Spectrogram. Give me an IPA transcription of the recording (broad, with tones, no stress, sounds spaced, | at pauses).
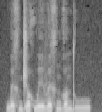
w ɛ˩˧ x n d͡ʒ ʌː˥ x w eː˧˥ v ɛ˧˥ x ŋ ɡ ʌː˧˥ n d uː˩˧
